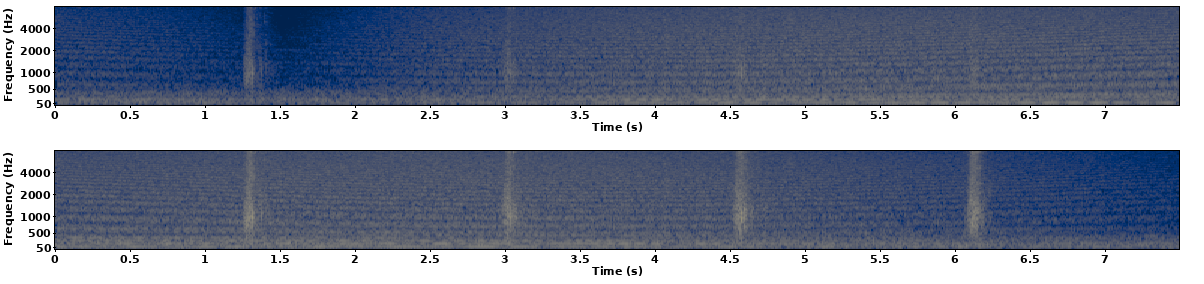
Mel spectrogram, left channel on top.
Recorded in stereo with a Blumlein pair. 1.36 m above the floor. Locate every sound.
0.0 s a drone: 60° right; by 7.5 s 40° left
1.2 s a rattle: 55° right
